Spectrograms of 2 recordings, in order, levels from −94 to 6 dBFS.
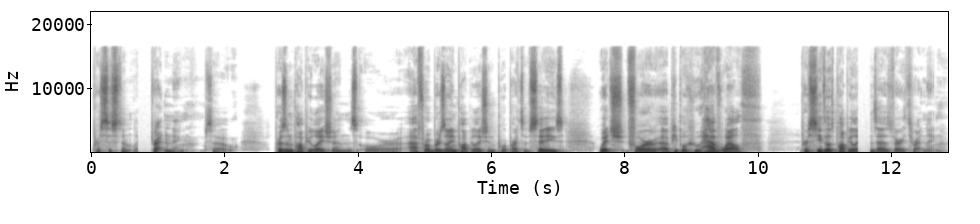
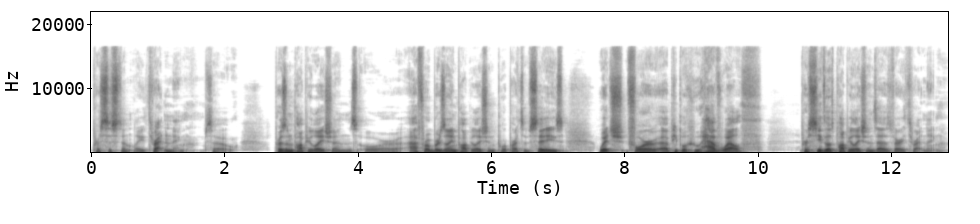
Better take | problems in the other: second | audio cutting out; at 0.5 s and at 12 s

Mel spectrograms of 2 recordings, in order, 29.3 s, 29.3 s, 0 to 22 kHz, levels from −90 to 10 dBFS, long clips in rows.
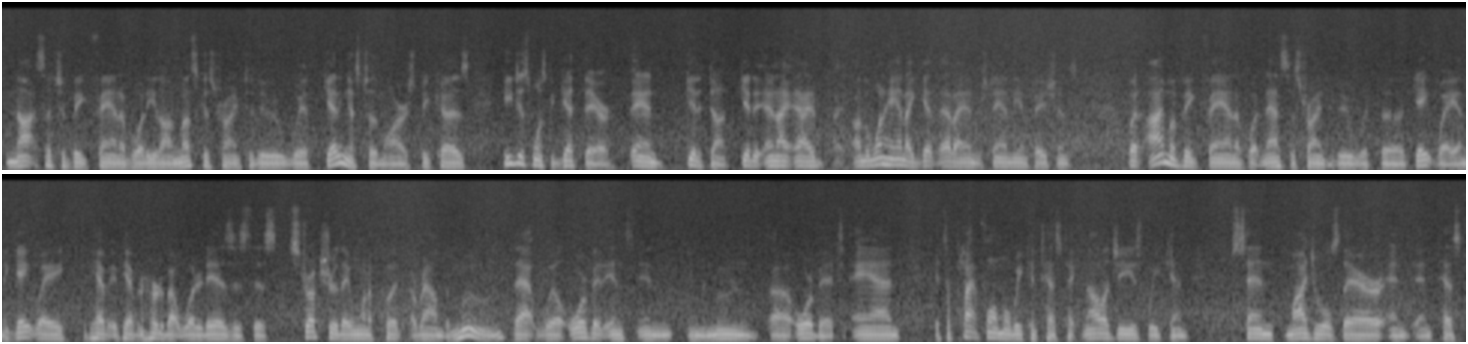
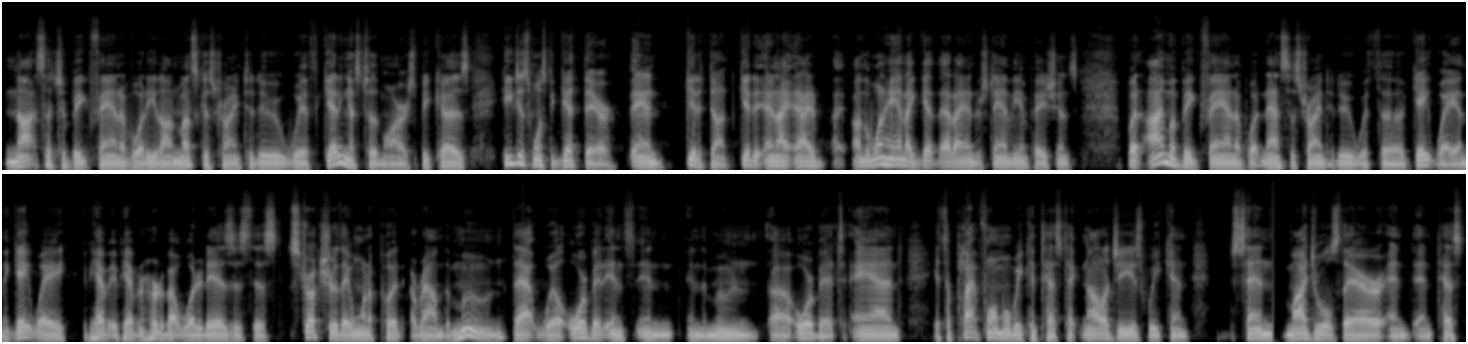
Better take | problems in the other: second | hiss; noticeable; throughout; 15 dB below the speech

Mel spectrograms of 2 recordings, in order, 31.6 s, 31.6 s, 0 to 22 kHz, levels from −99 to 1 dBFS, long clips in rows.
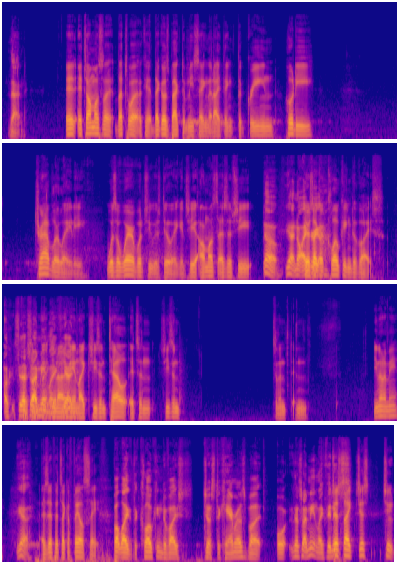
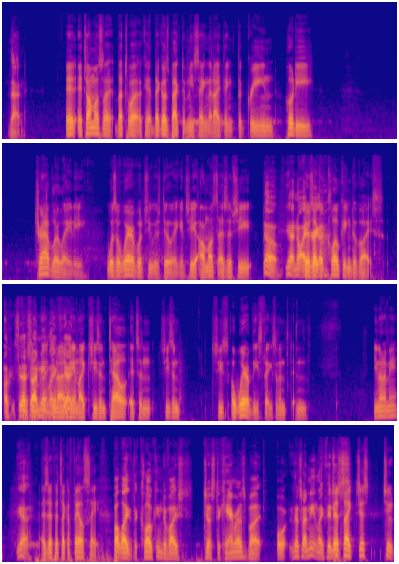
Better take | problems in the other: second | audio cutting out; at 20 s for 1.5 s

